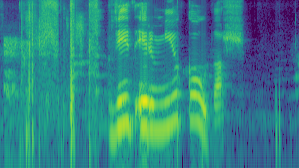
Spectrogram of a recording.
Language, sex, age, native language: Icelandic, female, 9, Icelandic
